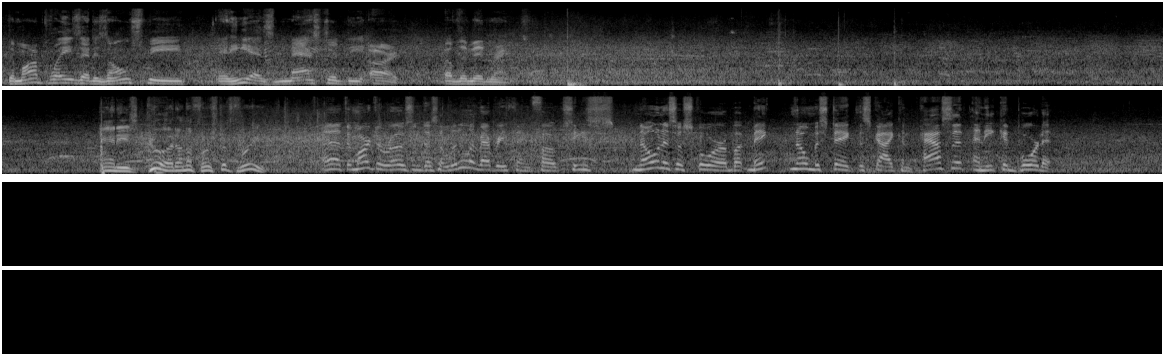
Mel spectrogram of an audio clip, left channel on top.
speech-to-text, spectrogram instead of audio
DeMar plays at his own speed, and he has mastered the art of the mid-range. And he's good on the first of 3. DeMar DeRozan does a little of everything, folks. He's known as a scorer, but make no mistake, this guy can pass it and he can board it.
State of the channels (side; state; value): right; silent; 55 dB below the other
